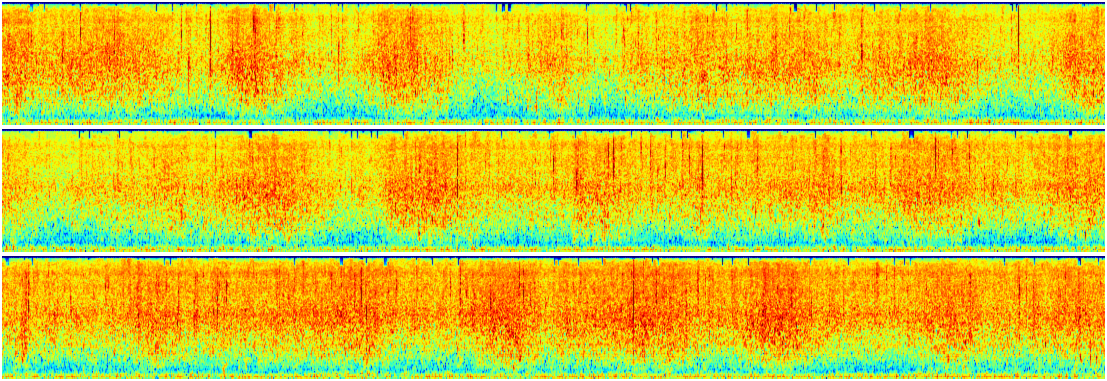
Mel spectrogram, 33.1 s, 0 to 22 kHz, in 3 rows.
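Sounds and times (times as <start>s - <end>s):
steady rain falling: 0.0s - 33.0s
wood fire crackling: 0.3s - 2.6s.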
